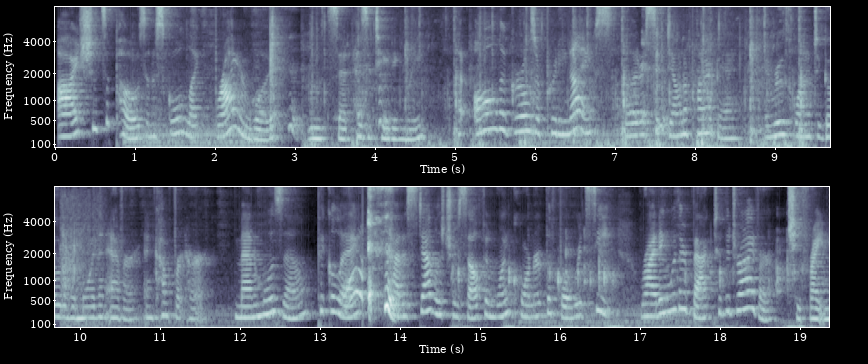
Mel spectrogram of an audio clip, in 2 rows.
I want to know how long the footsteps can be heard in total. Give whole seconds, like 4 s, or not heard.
8 s.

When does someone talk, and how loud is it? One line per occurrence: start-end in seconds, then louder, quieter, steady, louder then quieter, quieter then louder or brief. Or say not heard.
0.0-19.3 steady.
